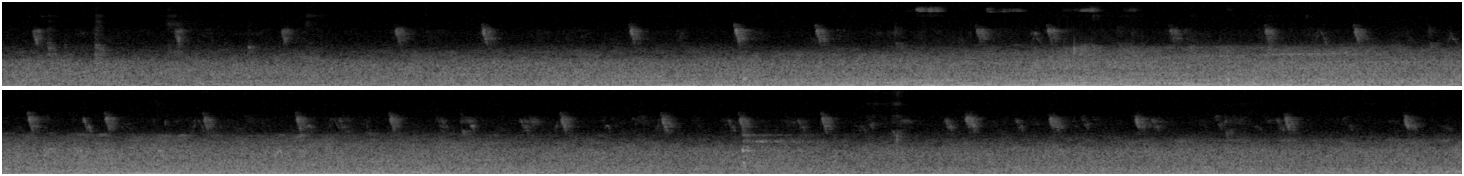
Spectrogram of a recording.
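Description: Birds chirping over and over, short high chirps at about two a second, over a steady low rumble that swells in the middle.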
